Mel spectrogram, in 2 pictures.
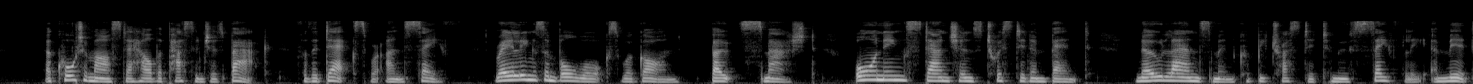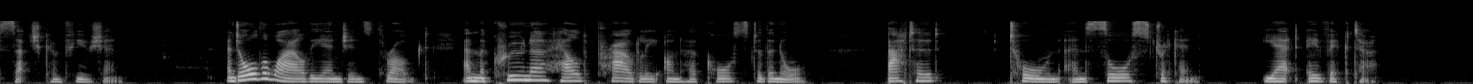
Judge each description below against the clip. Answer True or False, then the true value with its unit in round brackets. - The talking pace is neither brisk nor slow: False (125 wpm)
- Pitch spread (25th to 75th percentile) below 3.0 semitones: False (3.8 semitones)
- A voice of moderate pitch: True (145 Hz)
